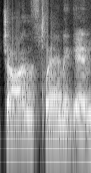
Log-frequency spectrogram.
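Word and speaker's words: John Flanagan: is the Rangers Apprentice by what's his name joh Flanigan is how you say it um and this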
